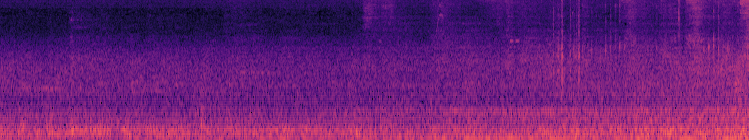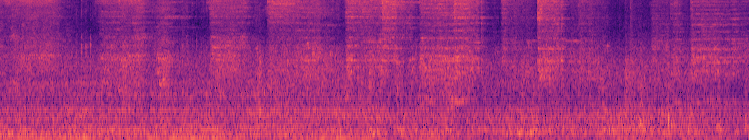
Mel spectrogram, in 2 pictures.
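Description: A diesel switcher locomotive runs with a steady low hum as a train of tank cars rolls past. From about four seconds in, the wheels squeal and click on the rails, loudest in the second half as the locomotive goes by.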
